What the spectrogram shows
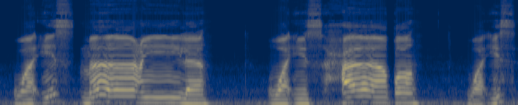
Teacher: وَإِس سین کے اوپر سکون ہے، حمزہ کو سین کے ساتھ ملائیں گے. ہا کے اوپر کھڑا زبر ہے، 1 الف کی مقدار کھینچ کر پڑھیں گے، اور قاف مستعلیہ میں سے یا قاف کو موٹا پڑھیں گے.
